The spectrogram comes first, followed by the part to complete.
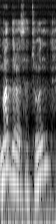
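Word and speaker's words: مَدْرَسَةٌ: Pour un nom féminin qui finit par un ta, on dit tun, donc là on est obligé de prononcer le ta, on dit madrasatun al-madrasatu.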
